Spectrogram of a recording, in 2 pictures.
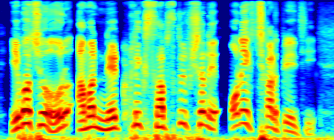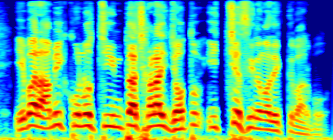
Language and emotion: Bengali, happy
